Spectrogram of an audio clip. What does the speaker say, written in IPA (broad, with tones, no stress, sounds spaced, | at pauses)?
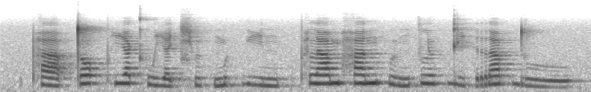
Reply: pʰ aː˨˩ p̚ t ɔ˦˥ ʔ pʰ i˦˥ a̯ kʰ w i˩˦ a̯ t͡ɕʰ ɯ˨˩ k̚ m ɯ˦˥ k̚ j i˧ n | pʰ l a˦˥ m h a˦˥ n p ɯ˩˦ ŋ k l ɯ˦˥ k̚ d i˨˩ ʔ r a˦˥ p̚ d uː˨˩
